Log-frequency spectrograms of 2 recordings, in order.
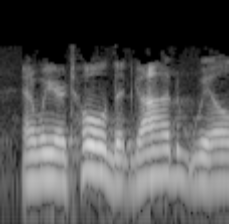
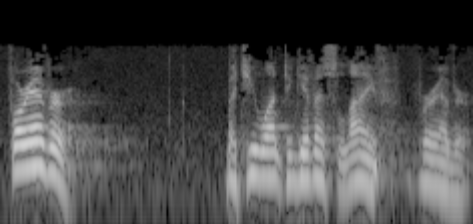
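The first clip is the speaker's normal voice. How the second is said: prayer. Acted. Pastor praying for the congregation after the sermon, earnest prayer. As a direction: pray humbly with pauses for the congregation.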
